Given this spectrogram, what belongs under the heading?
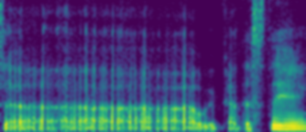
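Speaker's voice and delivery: whispered, grave, deadly serious pilot voice. Recounting a scene from an Asylum movie, voicing a pilot: mock-serious pilot voice. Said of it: "Very serious. Uh, pilot voice".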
